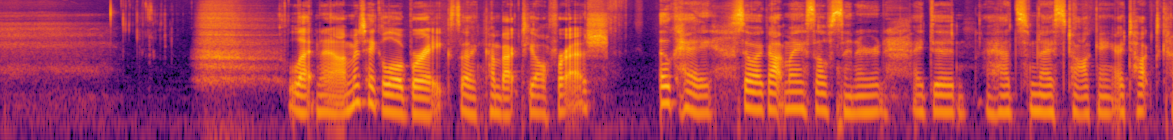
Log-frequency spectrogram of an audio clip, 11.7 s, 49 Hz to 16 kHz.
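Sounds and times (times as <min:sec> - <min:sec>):
deep breath in: 0:00.0 - 0:01.1, 0:01.9 - 0:02.9
speech: 0:02.9 - 0:11.7.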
